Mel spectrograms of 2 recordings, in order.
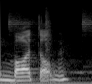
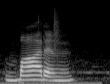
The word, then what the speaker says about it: bottom: sound is this one you don't say bottom okay it's not bottom it's bottom bottom schwa is also common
